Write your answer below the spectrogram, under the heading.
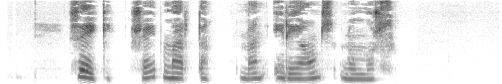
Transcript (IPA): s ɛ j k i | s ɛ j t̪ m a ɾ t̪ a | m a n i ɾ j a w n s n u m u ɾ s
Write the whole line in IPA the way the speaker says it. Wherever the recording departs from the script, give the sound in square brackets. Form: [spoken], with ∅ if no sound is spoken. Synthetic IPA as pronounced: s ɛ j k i | [ʃ] ɛ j t̪ m a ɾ t̪ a | m a n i ɾ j a w n s n u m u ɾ s

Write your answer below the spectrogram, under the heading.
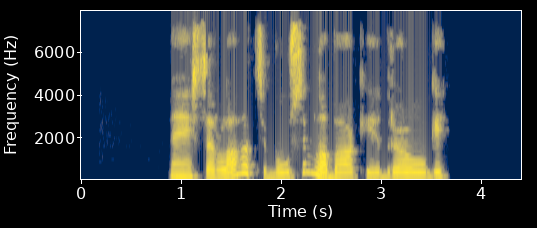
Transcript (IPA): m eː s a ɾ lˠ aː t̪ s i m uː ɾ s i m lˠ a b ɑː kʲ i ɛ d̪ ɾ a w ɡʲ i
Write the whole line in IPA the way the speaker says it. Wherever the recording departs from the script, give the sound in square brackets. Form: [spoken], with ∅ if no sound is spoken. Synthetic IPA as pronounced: m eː s a ɾ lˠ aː t̪ s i [b] uː [∅] s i m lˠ a b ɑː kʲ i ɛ d̪ ɾ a w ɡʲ i

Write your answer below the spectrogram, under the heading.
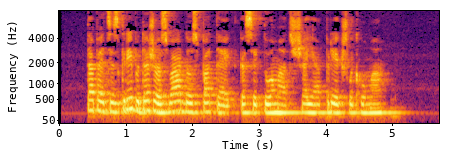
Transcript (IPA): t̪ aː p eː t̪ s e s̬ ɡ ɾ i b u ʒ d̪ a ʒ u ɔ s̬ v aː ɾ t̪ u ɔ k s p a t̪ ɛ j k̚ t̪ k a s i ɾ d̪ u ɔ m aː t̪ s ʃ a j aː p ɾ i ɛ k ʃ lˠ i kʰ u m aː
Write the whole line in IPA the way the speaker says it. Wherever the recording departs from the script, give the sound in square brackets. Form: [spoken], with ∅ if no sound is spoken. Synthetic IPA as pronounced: t̪ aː p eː t̪ s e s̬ ɡ ɾ i b u [∅] d̪ a ʒ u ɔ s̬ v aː ɾ [d̪] u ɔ [∅] s p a t̪ ɛ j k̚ t̪ k a s i ɾ d̪ u ɔ m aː t̪ s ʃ a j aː p ɾ i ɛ k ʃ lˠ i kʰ u m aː

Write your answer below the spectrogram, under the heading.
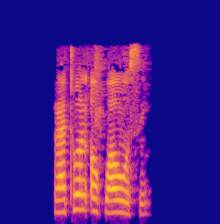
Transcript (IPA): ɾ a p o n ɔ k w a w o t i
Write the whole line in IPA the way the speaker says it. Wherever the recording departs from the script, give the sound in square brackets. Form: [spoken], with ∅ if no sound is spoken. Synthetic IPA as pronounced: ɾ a [t] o n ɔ k w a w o [s] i

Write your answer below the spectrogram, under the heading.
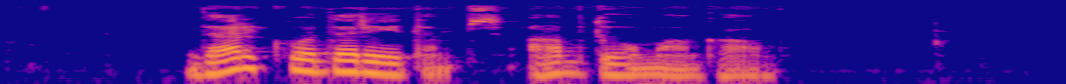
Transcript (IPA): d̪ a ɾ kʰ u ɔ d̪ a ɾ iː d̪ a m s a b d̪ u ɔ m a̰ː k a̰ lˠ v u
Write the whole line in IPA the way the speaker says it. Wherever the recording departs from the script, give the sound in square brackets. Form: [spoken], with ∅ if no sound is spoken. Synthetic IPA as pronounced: d̪ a ɾ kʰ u ɔ d̪ a ɾ iː d̪ a m s a b d̪ u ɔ m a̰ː [ɡ] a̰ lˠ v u

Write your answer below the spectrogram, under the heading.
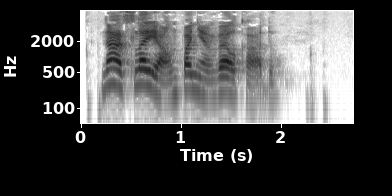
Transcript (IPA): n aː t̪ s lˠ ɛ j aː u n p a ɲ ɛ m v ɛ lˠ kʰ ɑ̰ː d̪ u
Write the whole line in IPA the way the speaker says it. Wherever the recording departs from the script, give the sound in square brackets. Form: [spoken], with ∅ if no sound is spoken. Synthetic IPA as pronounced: n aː t̪ s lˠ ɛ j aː u n p a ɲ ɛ m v ɛ lˠ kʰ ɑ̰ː d̪ u

